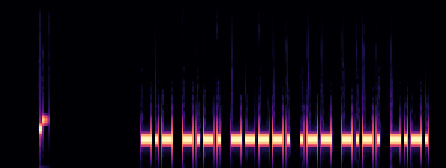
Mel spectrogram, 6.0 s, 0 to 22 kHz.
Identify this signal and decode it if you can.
Morse code, heard as a keyed tone, about 26 wpm, 700 Hz. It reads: KC9WCC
